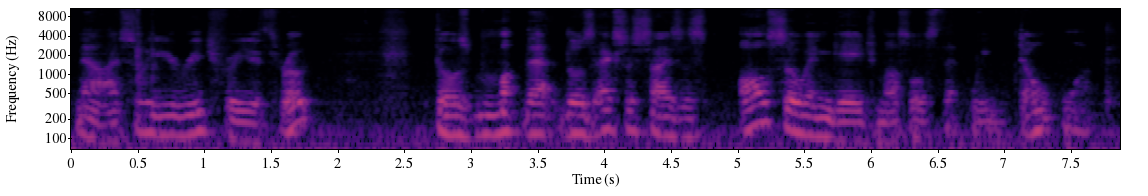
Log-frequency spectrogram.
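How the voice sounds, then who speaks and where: A man's voice: lowish voice, unhurried, creaky, darkish tone, distant mic, slight background noise. A man giving a one-on-one singing lesson, coaching and demonstrating exercises, repeating himself as he explains. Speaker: voice teacher.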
